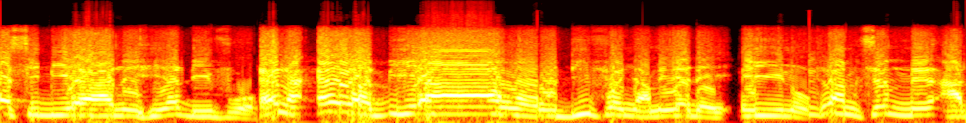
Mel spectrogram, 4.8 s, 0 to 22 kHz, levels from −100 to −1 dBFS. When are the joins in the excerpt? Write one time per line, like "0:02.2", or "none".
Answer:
0:01.2
0:02.7
0:04.1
